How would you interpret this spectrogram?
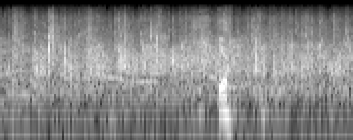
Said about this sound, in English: They deserve a big round of applause.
